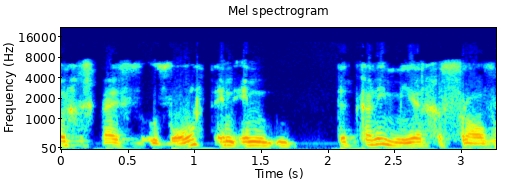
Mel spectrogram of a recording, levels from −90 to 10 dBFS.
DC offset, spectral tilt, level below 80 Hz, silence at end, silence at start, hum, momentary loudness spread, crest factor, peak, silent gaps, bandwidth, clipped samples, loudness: under 0.1%; -6 dB/octave; -52 dBFS; 0 s; 0 s; none; 8 LU; 10 dB; -10 dBFS; none; 7.8 kHz; under 0.1%; -20 LUFS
